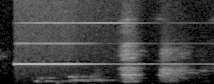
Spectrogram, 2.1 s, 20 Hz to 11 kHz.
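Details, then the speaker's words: Nissan D23 21-plate diesel, ECU offline, 20A ECU feed fuse blowing again: multimeter on the red main feed wire gives a sharp, steady high beep for about a second; wire shorted to ground in engine harness. "So we're gonna see, or we're gonna check or test, if you like, if it's shorted to ground or not."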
